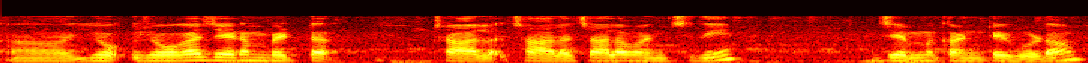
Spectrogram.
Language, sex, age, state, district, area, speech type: Telugu, female, 18-30, Telangana, Mahbubnagar, urban, spontaneous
